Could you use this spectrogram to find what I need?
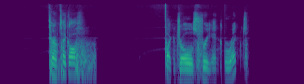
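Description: A young man speaks with animation, close to a headset microphone.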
